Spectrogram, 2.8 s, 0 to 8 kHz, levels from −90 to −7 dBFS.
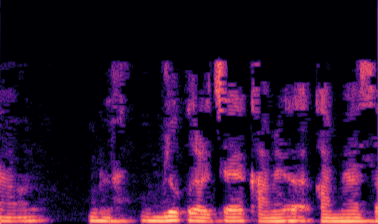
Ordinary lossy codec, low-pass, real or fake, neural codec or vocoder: MP3, 24 kbps; 7.2 kHz; real; none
